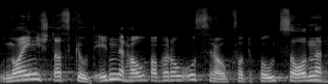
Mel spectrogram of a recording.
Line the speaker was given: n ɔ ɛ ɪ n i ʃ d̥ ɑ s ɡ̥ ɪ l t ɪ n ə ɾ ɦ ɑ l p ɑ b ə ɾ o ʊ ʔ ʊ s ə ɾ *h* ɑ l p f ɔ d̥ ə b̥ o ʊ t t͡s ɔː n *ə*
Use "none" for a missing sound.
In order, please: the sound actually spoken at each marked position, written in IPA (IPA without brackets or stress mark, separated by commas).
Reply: h, ə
